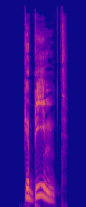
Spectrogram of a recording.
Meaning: past participle of beamen
- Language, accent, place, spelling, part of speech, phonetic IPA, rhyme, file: German, Germany, Berlin, gebeamt, verb, [ɡəˈbiːmt], -iːmt, De-gebeamt.ogg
